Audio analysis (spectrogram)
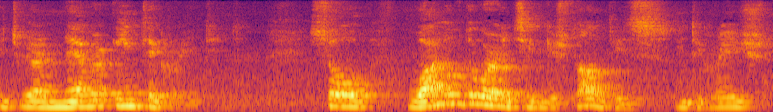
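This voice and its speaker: Noticeable background noise and audible room echo surround a man with a fairly high pitch who speaks at a moderate pace with lively intonation. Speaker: psychotherapist. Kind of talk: interview. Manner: halting.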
